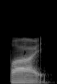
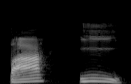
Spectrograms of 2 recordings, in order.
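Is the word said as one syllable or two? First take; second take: one syllable; two syllables. First: The word is one syllable with a weak i. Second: The word splits into two syllables, both vowels strong. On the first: "você ficou com pai" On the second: "Força as duas, tá? Tanto A quanto I são fortes"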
